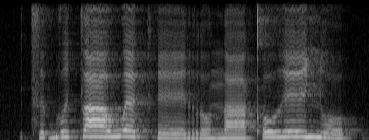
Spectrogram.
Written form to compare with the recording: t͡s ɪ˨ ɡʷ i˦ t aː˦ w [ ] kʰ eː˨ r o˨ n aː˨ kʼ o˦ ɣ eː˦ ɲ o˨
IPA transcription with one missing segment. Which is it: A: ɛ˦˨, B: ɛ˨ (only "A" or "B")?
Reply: A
